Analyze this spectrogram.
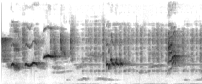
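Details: Oriental magpie-robin song used as a lure to make lazy kacer birds sing and get excited: high, rich whistled phrases with chirps and warbles, bursts every second or so, a faint low thump underneath.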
